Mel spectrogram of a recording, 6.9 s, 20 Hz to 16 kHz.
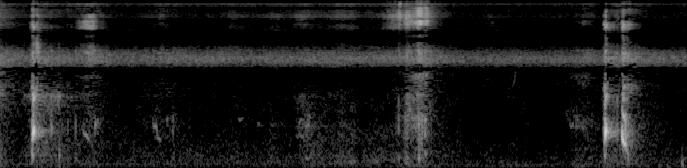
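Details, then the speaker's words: An 18-day-old baby boy who had been smiling and "talking" earlier gets a case of the hiccups: brief, sharp hiccups, some in quick pairs, against quiet room noise with faint baby sounds. He has gone from 8 lb 11 oz to 10 lb 5 oz. "is 18 days old today yay got a little case of the hiccups he was smiling and talking earlier"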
